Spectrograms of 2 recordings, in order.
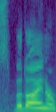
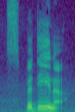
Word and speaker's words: Spadina: parts continue to pronounce it Spadina but in the end the mispronunciation won out Spadina House museum is pronounced the original way but pretty much everyone else calls the street Spadina that's enough about pronunciation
